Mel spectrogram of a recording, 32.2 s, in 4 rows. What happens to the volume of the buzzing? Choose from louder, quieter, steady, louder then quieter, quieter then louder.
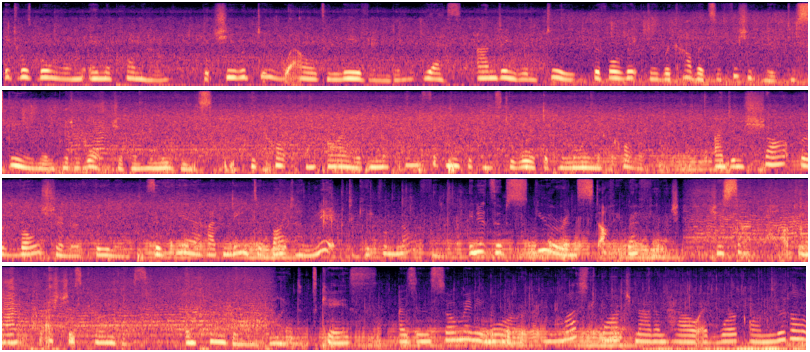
louder.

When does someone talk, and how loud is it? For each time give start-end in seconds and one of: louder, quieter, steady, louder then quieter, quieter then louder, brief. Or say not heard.
0.0-32.1 steady.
